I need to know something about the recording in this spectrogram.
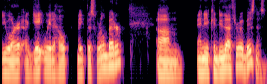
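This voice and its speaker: A man's voice: lowish voice, brisk, dark tone, dry recording. A man giving a motivational keynote from his home setup over a video call, speaking earnestly and often restarting and repeating his words. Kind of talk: motivational talk answering questions.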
